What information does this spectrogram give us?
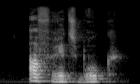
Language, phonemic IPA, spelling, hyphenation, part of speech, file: Dutch, /ˈɑf.rɪtsˌbruk/, afritsbroek, af‧rits‧broek, noun, Nl-afritsbroek.ogg
- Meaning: zip-off trousers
